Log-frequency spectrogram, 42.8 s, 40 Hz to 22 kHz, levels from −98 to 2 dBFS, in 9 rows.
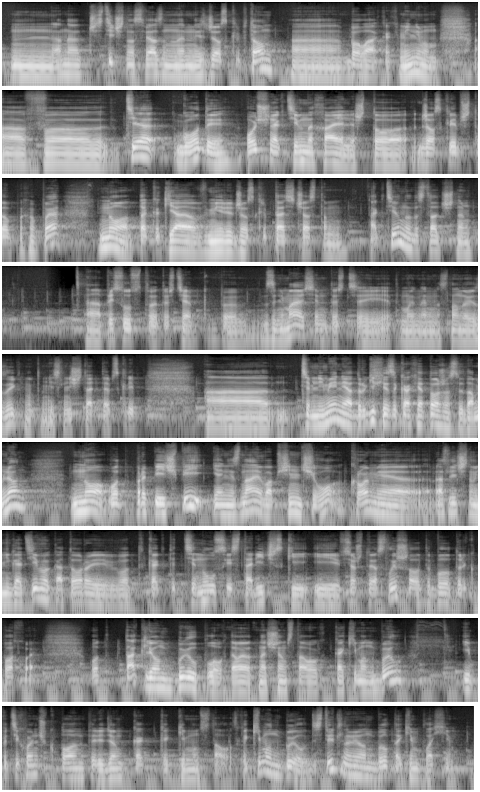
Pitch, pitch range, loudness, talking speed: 95 Hz, 90-110 Hz, -18 LUFS, 165 wpm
